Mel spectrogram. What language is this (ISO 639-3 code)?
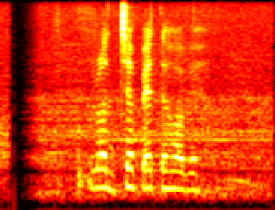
ben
